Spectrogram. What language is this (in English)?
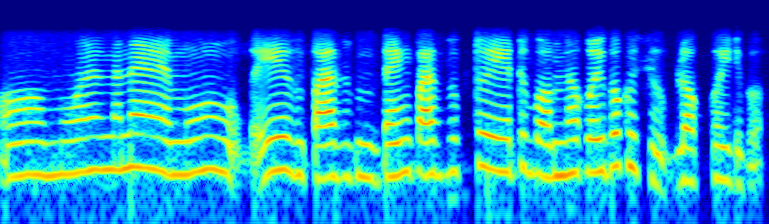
Assamese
